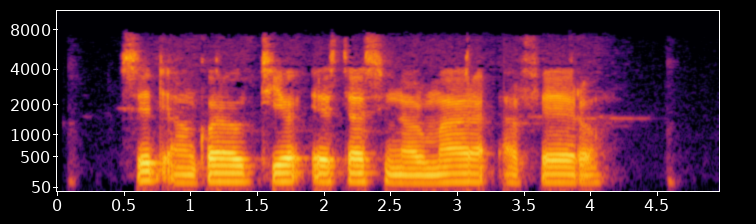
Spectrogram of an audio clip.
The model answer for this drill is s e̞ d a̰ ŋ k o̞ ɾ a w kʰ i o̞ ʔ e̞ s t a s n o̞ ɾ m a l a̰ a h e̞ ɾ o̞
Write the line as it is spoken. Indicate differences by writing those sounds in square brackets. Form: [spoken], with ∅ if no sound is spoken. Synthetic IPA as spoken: s e̞ d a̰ ŋ k o̞ ɾ a w [tʰ] i o̞ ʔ e̞ s t a s n o̞ ɾ m a l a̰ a [f] e̞ ɾ o̞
